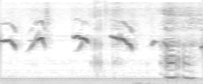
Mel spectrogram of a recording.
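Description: Newly hatched peafowl chicks peeping: a string of short, high, arching chirps, several a second. Near the end a brief lower voice-like sound joins in, over a steady low hum.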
